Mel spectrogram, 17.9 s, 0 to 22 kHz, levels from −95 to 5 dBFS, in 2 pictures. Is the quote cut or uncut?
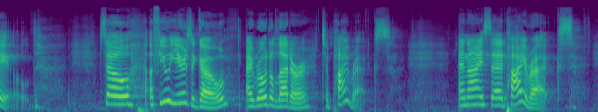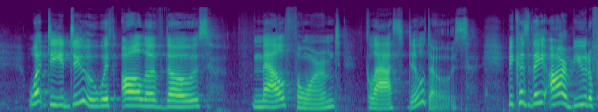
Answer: cut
